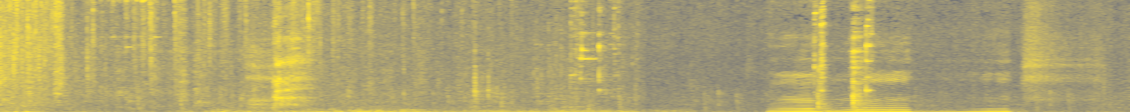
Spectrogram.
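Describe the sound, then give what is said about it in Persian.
Heavy rain pours down in a steady, dense hiss that fills the scene, followed near the end by a few loud, sustained tonal blasts cutting over the downpour. “این فقط یه بارون شدیده.”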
